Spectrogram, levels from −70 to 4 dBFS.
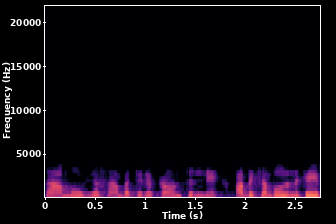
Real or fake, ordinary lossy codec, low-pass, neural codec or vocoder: fake; none; 3.6 kHz; codec, 16 kHz, 2 kbps, X-Codec, WavLM features, trained on Multilingual LibriSpeech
